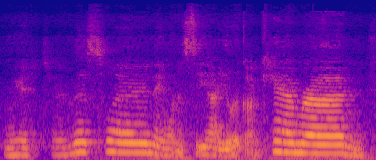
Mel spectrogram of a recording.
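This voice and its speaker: A young adult woman casually telling a personal story, animated, laughing often and acting out quoted lines. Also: medium pitch, fairly quick, creaky, reverberant, slight background noise.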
